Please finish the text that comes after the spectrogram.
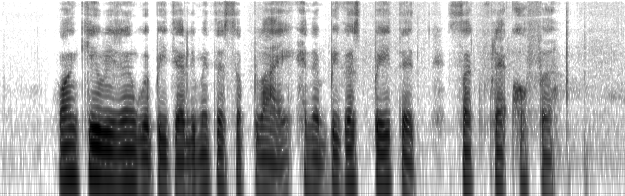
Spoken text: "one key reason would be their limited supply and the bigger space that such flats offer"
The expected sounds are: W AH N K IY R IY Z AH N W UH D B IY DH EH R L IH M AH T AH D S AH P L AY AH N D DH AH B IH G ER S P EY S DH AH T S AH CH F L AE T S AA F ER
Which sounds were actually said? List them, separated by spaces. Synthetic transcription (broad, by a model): W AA N K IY R IY Z AH N W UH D B IY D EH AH L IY M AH T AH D S AH P L AY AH N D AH B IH G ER S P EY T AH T S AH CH F L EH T AA F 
